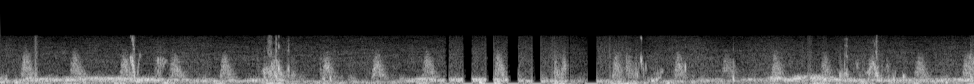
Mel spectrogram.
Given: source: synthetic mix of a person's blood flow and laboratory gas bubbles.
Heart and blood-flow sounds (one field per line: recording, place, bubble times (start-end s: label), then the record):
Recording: Doppler ultrasound of blood flow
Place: subclavian vein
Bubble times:
1.27-1.46 s: bubbles
1.53-1.69 s: bubbles
2.00-2.10 s: bubbles
2.60-2.98 s: bubbles
3.19-3.35 s: bubbles
6.34-6.65 s: bubbles
6.83-6.89 s: bubbles
7.31-7.38 s: bubbles
8.37-9.08 s: bubbles
9.66-9.75 s: bubbles
From the record:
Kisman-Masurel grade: 232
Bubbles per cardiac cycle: several, 3 to 8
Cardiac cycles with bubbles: 50 to 99%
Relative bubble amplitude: moderate (0.250 to 0.450)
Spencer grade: 3 (all of the cardiac periods contain showers or single bubble signals, but not dominating or overriding the cardiac motion signals)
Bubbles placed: anywhere in the cardiac cycle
